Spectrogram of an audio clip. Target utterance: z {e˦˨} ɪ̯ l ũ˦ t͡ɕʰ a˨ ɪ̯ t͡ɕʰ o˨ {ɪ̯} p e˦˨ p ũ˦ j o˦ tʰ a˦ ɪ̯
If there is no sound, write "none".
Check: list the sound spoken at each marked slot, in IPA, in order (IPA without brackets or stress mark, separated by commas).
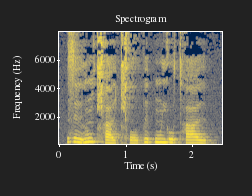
e˦˨, ʊ̯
